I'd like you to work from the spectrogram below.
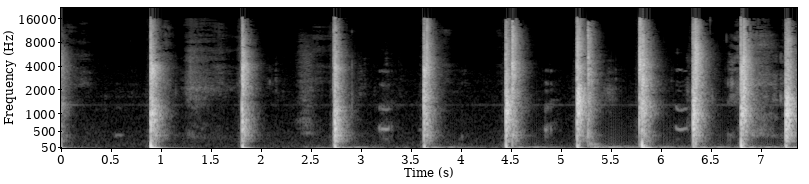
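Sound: slow clap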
